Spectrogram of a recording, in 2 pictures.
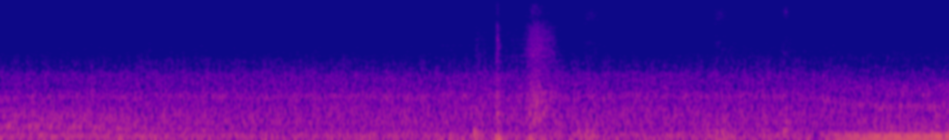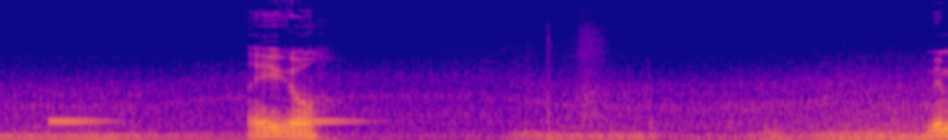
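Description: A truck engine idles with a low rumble.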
